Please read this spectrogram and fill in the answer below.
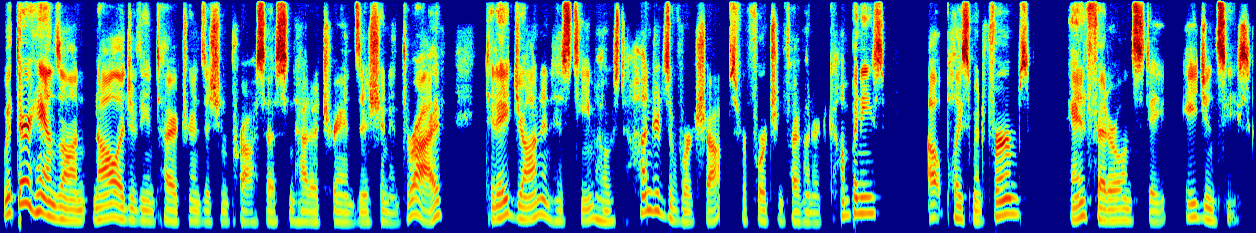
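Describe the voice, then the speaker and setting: A man's voice: medium pitch, expressive, moderate pace, darkish tone, no echo, studio quality. A man hosting an interview show, introducing and addressing his guest in a conversational presenter's style. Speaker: show host.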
